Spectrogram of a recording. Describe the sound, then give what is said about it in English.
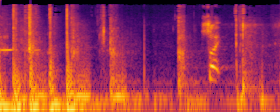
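A rapid series of heavy thuds as something is slammed repeatedly onto a desk as an ASMR bit, loud and uneven in rhythm, with a brief vocal squeak partway through. “ASMR slamming on desk.”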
